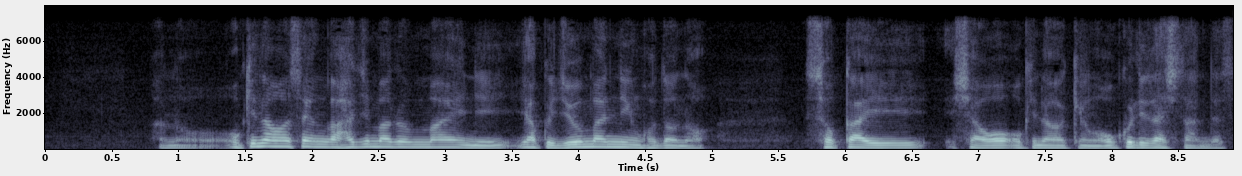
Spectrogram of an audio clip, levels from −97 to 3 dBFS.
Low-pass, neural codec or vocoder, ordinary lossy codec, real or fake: 7.2 kHz; none; none; real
